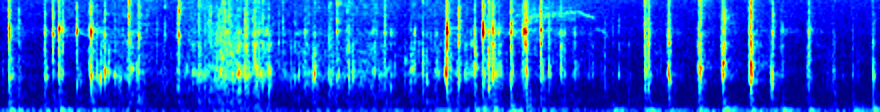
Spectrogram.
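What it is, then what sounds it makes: Plastic computer keyboard. A full-size black plastic computer keyboard with a hollow body and plastic keys is typed on rapidly with the fingertips of both hands. A quick, uneven run of short, dry clicks and clacks has bright, crisp tops, with a faint low hum underneath.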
